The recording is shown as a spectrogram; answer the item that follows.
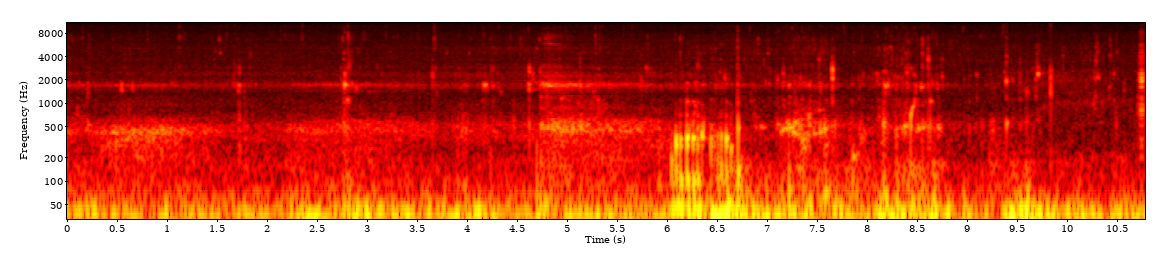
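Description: Underwater ambience heard from below the sea surface: muffled water movement and gurgling with scattered small clicks and a faint steady high tone.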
